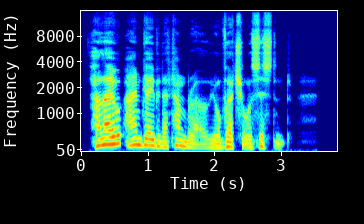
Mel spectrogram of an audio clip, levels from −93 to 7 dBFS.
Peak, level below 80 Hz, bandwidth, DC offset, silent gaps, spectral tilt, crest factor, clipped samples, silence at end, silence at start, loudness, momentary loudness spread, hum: -4 dBFS; -58 dBFS; 16 kHz; under 0.1%; none; -5.5 dB/octave; 18 dB; under 0.1%; 0.85 s; 0.15 s; -22 LUFS; 14 LU; none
